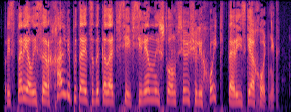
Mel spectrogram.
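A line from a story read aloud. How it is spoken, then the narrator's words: Sarcastic squeak, small child. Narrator (Russian): язвительно пискнул малыш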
